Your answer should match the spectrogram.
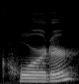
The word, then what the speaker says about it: quarter: It's just like quartz in the beginning. It has quar in the first syllable. Then my T sounds more like a D. It's a flap, quarter, quarter.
